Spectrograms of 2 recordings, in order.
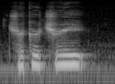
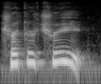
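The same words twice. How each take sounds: First: It is said very softly. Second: It is said a little louder.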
